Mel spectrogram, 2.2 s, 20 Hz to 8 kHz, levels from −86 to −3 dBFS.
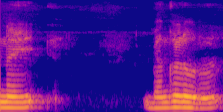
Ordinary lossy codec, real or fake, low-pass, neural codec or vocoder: none; real; none; none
